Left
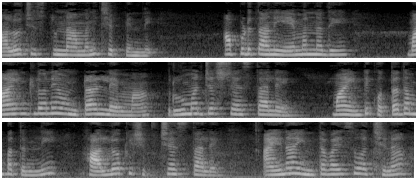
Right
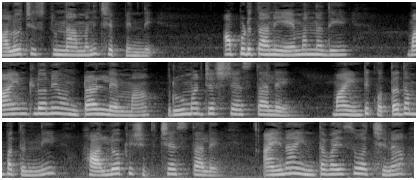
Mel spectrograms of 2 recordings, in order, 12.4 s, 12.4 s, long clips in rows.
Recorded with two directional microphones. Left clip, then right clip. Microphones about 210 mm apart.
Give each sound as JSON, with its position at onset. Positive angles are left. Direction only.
{"t": 0.0, "sound": "a woman's voice", "side_deg": -15}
